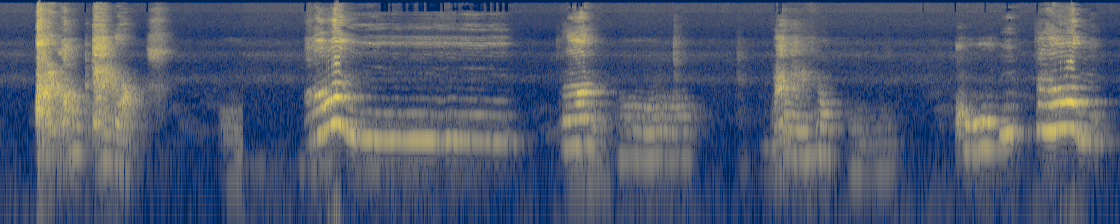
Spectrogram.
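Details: Pet parrot imitating Korean speech, including "ABC" and "thank you"; a string of separate vocal phrases, one a long tonal, sung-sounding note that slides down and holds, the rest choppy spoken syllables.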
